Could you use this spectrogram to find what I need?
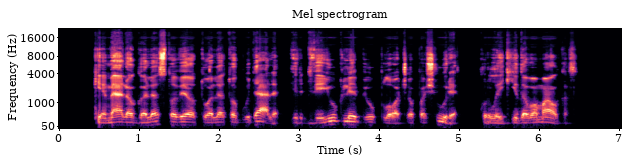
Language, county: Lithuanian, Kaunas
